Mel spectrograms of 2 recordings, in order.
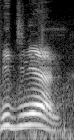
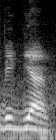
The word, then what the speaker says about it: বিজ্ঞান: ঠিক তেমনই বিজনিয়ান, আসল উচ্চারণটা বীজ ইয়, বীজ ইয়টা রয়েছে, ওই জন্য বীজ নিয়ান উচ্চারণটা হওয়ার কথা, কিন্তু আমরা উচ্চারণ করছি বিজ্ঞান।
